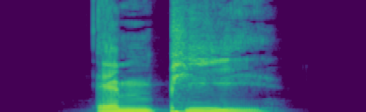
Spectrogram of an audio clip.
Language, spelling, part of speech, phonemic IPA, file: German, MP, noun, /ɛmˈpiː/, De-MP.ogg
- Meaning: initialism of Maschinenpistole (“machine pistol, submachine gun”)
